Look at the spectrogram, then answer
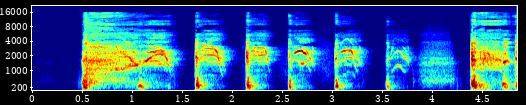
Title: SFX - SOUND EFFECT: WHEEZING COUGH - KEUCHENDDER HUSTEN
